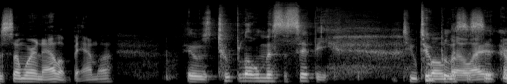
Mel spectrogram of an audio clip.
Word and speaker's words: Tupelo: It was Tupelo, Mississippi. Tupelo, Tupelo. I Mississippi. remember thinking, oh, Tupelo. And then as soon as I get there, I realized immediately that it's not pronounced Tupelo.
